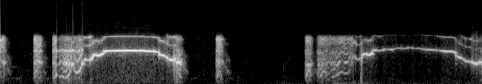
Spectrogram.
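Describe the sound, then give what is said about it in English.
An aggressive owl challenge call: short, sharp barking notes lead into a loud, raspy, high-pitched screech, then a second burst of barks and another long, wavering screech, with no talking. “But if you get a challenge owl, which is, you can tell, if you just listen, it sounds aggressive, and it's real sharp and short, and there's a lot more barking in it.”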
